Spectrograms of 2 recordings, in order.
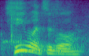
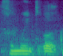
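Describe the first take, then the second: First: "He" hit hard and louder; emphatic, louder "He" at the start; stress on He. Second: Said in the usual way. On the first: Real, not acted. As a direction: correct yourself by punching "He".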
